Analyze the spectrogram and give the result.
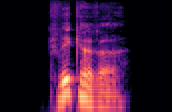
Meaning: inflection of quick: 1. strong/mixed nominative/accusative feminine singular comparative degree 2. strong nominative/accusative plural comparative degree
- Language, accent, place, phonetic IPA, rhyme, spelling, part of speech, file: German, Germany, Berlin, [ˈkvɪkəʁə], -ɪkəʁə, quickere, adjective, De-quickere.ogg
